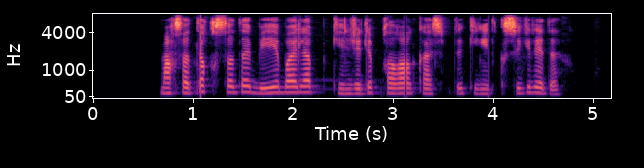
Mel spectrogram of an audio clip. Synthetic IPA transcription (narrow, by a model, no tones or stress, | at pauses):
mɑqsɑt̪əqʰə̥st̪ɑd̪ɑbejebɑjlˠɑp̚kʲʰe̞nʒele̞p̚qʰɑlˠʁɑŋkʲʰæsɪ̥p̚t̪ɪkʲʰe̞ŋet̪̚kʲɪ̥sɪkʲʰele̞d̪ɪ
